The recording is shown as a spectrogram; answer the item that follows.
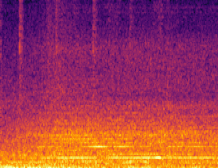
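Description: Steady distant rumble of city traffic, with a faint steady hum over it.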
